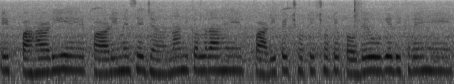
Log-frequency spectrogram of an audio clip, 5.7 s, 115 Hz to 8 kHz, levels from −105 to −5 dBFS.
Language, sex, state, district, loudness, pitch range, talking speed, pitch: Hindi, female, Bihar, Lakhisarai, -17 LUFS, 215-230 Hz, 200 wpm, 230 Hz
